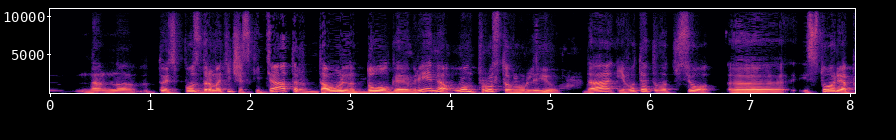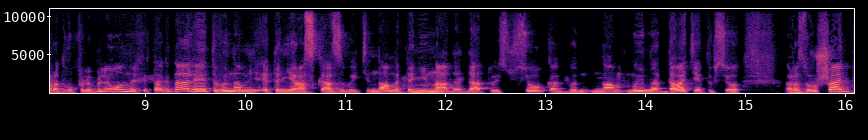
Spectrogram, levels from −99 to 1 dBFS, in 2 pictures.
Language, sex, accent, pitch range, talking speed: Russian, male, native, 135-190 Hz, 185 wpm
